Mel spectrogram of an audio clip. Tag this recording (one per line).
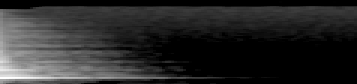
bongo
cuban
percussion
